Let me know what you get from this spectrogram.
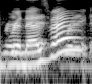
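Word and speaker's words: Renesmee: Is that how you pronounce her name? Renessa May? – Renessa May? Yeah. Renessa May.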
